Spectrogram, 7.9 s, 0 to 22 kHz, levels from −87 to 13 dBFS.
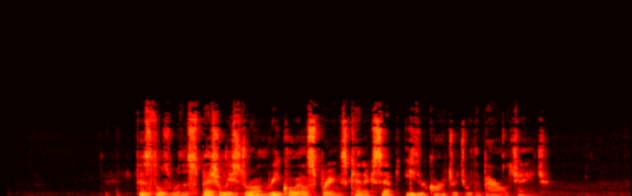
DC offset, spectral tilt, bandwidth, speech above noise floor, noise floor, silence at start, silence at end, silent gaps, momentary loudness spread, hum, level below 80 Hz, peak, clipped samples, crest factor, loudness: under 0.1%; -3 dB/octave; 11 kHz; 45 dB; -71 dBFS; 1.7 s; 1.05 s; none; 11 LU; none; -66 dBFS; -8 dBFS; under 0.1%; 20 dB; -25 LUFS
